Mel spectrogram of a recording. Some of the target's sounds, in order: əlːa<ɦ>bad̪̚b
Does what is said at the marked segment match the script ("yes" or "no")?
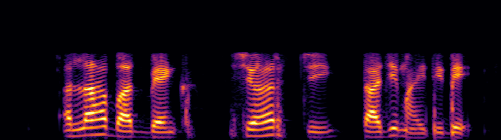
yes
